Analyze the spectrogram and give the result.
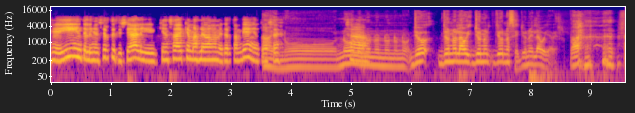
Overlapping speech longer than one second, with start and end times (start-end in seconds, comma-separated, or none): none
